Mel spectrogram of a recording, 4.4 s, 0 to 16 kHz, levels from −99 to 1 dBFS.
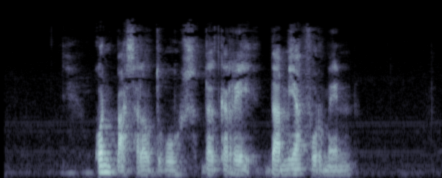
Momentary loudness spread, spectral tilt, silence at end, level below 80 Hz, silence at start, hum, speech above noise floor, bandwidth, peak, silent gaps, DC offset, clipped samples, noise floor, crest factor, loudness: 9 LU; -4.5 dB/octave; 0.9 s; -58 dBFS; 0.7 s; none; 43 dB; 9.8 kHz; -6 dBFS; none; under 0.1%; under 0.1%; -70 dBFS; 24 dB; -28 LUFS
